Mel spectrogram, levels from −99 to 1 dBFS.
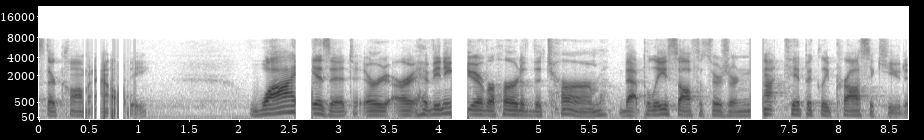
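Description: Packet loss on an ADPCM call strikes four times: scattered dropouts from 0.45 to 0.99 s, about 310 ms missing, longest run 60 ms; 2.57 to 2.75 s; 4.13 to 4.34 s, between "or or have" and "ever heard of the"; and 7.12 to 7.29 s after "that police officers are". Lost packets become hard-edged silence, and the decoder's predictor and step size drift from the sender's, so speech resumes slightly distorted before settling, over the otherwise clear G.722 wideband band.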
